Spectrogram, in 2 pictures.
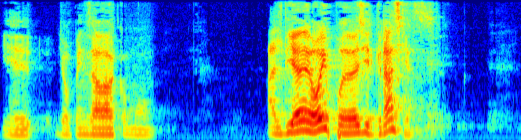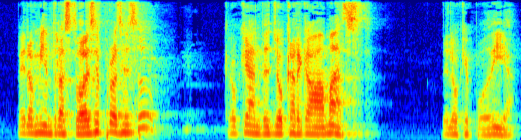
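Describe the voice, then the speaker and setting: A man's voice: fairly high pitch, expressive, normal speed, long pauses, fairly bright tone, muffled recording. A man preaching a sermon in a conversational, personal way, speaking straight to his listeners.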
